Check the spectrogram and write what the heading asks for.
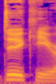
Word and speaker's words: Dookie: It's pronounced Dookie, right? Yeah. Yes. Dookie. Yes. What, classic. What else would you? What's the alternative? Dookie. – Dookie. Doki.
